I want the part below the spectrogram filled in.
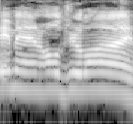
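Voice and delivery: high shout. Retelling what another rider yells during the race: imitating someone yelling. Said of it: "he yells like".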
